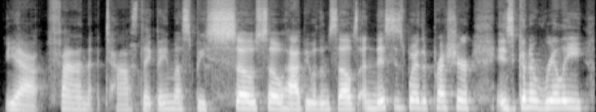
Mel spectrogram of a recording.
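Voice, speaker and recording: A woman commentating a live esports broadcast in an everyday middle-pitched voice. She talks in a chatty, excitable way, jumping between exclamations and stat read-outs. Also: moderate pace. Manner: animated, exclaiming, chatty co-caster. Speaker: esports caster.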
